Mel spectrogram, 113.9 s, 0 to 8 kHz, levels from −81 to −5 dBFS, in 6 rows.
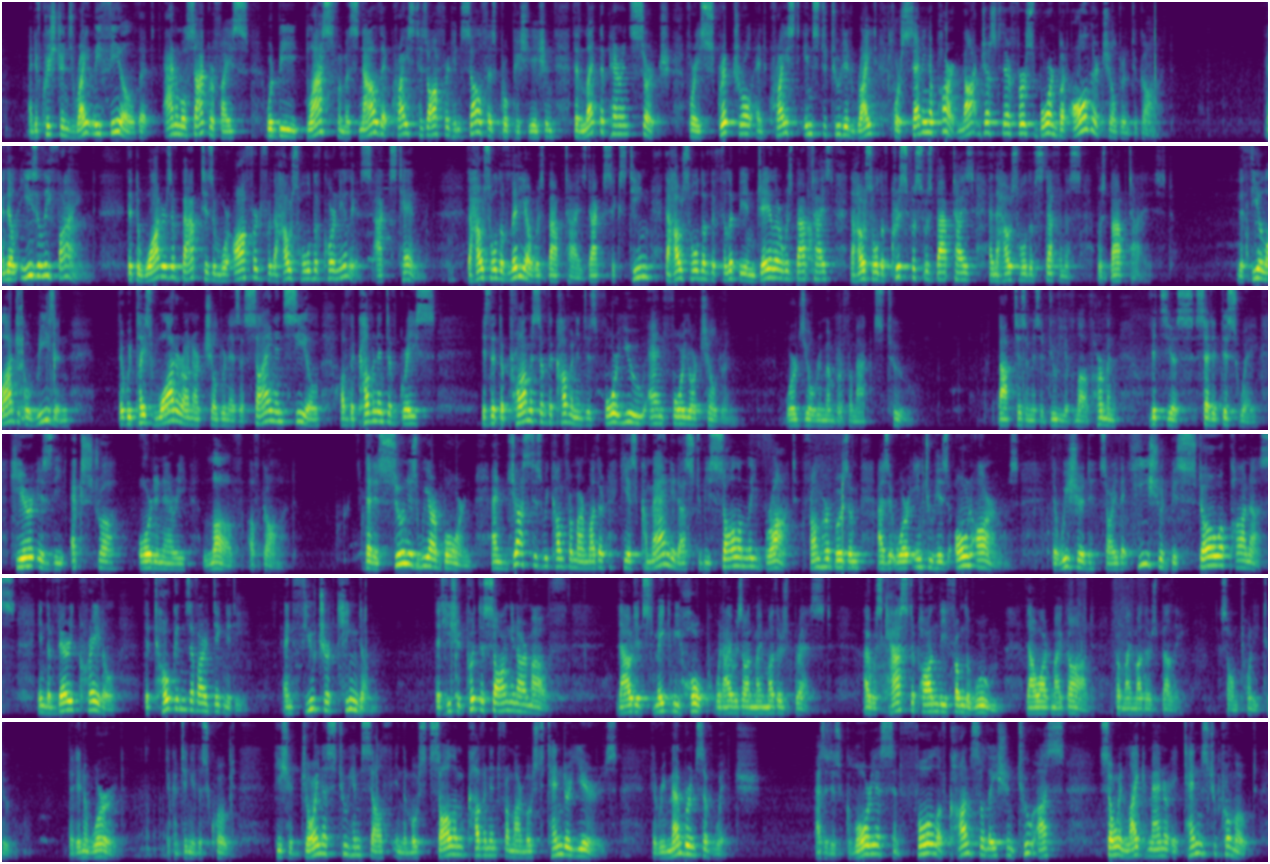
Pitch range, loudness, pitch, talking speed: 135-195 Hz, -18 LUFS, 160 Hz, 150 wpm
